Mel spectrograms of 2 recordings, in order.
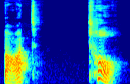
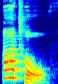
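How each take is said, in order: First: Bot, tull as two parts with a pause between; syllable by syllable. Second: Bottle joined up with no gap; whole word. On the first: Teacher lining up two parts for pupils, bot, tull spaced apart. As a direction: separate bot from tull, each syllable alone. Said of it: "put those back together". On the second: Teacher confirming the word for pupils, Bottle said whole. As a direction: blend both syllables into one word, Bottle. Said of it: "What is this word?". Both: Shown as a demonstration.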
